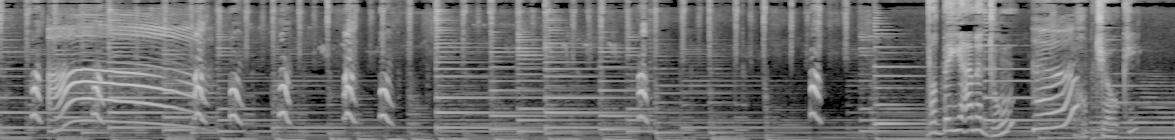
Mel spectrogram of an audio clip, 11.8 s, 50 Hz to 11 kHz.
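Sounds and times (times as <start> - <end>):
cheerful music: 0.0 - 11.7
small dog yapping with high-pitched barks and whiny yelps: 1.9 - 4.0, 8.1 - 8.3
speech: 9.3 - 11.5.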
